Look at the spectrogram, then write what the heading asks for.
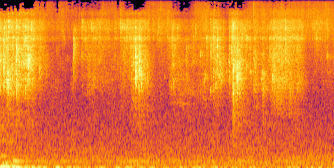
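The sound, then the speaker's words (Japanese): Shower water rinsing shampoo lather from someone's hair, a steady hiss of spray that swells in several surges as the stream moves over the head, with no talking. “はい、じゃあ流していくよ。泡残りがないようにしっかり流すからね。”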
